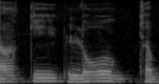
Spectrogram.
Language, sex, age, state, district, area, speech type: Urdu, male, 30-45, Uttar Pradesh, Ghaziabad, urban, spontaneous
